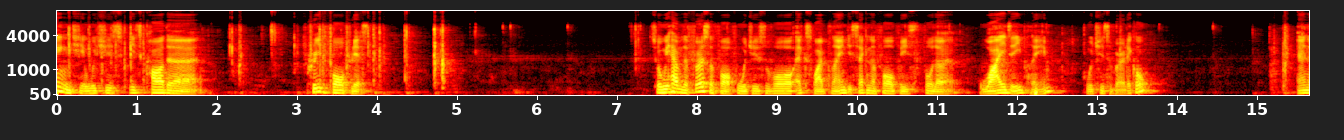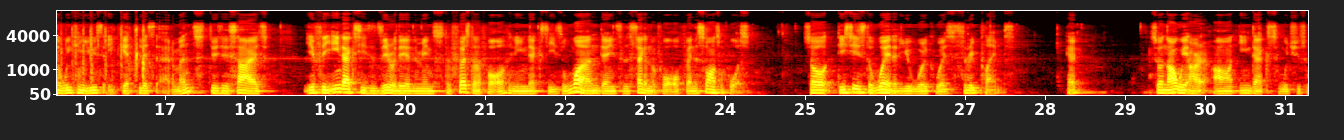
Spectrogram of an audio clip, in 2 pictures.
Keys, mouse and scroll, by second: 6.4 drag, 7.9 drag, 10.7 click, 12.6 middle click, 13.3 click, 15.2 ctrl+a, 18.0 click, 20.2 click, 21.6 click, 22.6 click, 24.9 drag, 27.1-31.2 middle drag.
